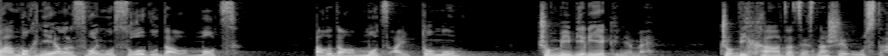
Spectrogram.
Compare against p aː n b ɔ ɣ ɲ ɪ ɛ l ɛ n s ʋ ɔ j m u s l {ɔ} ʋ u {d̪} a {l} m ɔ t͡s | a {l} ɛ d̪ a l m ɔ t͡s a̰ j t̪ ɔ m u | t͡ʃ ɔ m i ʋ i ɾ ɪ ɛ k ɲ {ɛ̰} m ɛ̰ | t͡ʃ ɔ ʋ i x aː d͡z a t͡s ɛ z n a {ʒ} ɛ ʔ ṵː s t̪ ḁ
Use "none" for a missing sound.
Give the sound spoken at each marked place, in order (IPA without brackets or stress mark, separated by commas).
ɔ, d̪, l, l, ɛ̰, ʃ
